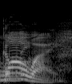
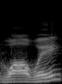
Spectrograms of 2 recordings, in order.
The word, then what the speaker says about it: Huawei: Huawei. I think it's a Jordi chatup line, isn't it? Huawei. See the real injustice that is not pronounced hui because whooui would be great be like lra is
